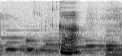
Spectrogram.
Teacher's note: Udara dihentikan di belakang oleh pangkal lidah yang menempel pada langit-langit lunak, kemudian dilepaskan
